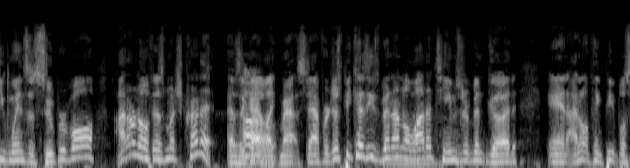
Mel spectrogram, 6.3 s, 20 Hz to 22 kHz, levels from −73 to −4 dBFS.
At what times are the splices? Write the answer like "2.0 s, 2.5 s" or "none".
1.1 s, 1.5 s, 4.9 s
